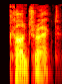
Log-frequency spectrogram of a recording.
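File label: "contract", American English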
